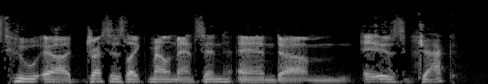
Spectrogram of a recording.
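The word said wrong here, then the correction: Jak: Well, I'm pretty sure it's pronounced Jake, even though it's it's spelled J A K.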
